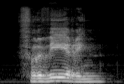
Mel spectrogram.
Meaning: weathering
- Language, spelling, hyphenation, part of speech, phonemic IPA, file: Dutch, verwering, ver‧we‧ring, noun, /vərˈwerɪŋ/, Nl-verwering.ogg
